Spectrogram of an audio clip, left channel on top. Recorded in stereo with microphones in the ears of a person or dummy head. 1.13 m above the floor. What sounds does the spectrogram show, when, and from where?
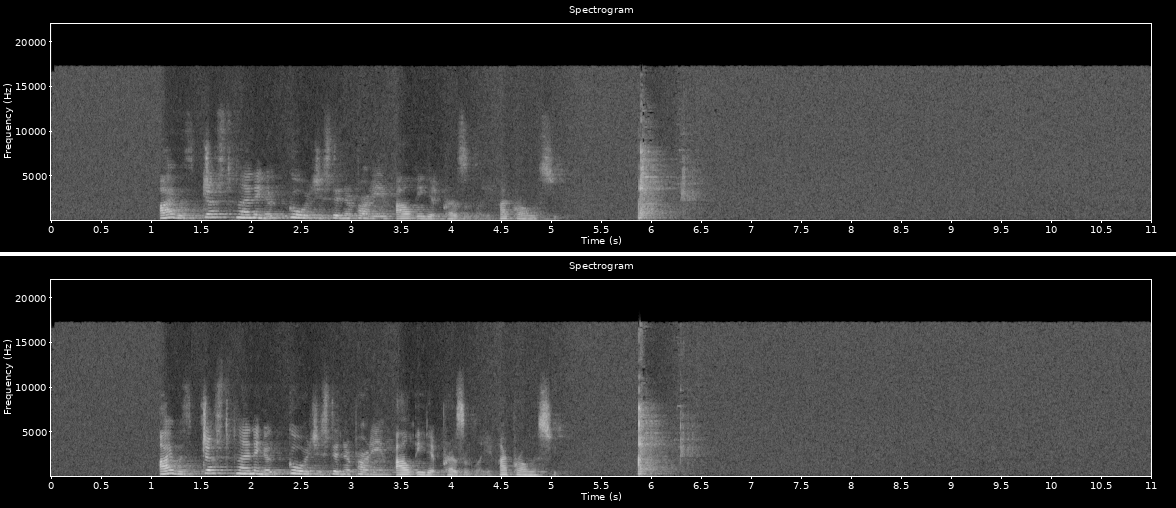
1.1 s a woman speaking: 70° right (ahead or behind), 2.5 m
3.4 s a woman speaking: 65° right (ahead or behind), 1.0 m
5.9 s breaking glass: 65° right (ahead or behind), 6 m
